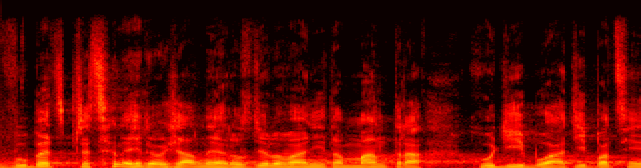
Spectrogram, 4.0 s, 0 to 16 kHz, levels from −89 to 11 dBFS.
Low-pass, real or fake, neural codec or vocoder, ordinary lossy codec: 14.4 kHz; real; none; AAC, 96 kbps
